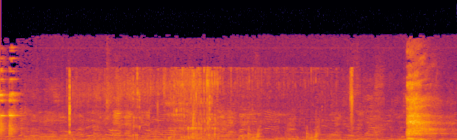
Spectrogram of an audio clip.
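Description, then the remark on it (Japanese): Glasses of Maker's Mark highball clink together in a toast, a bright, sharp knock near the end, rising over a background of people talking and murmuring. “はい、このメーカーズマークがないと飲み金は始まらないということ で、 ううことで、ね、 今日も乾杯したいと思います。 はい、じゃあ早速乾杯いきましょう。”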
